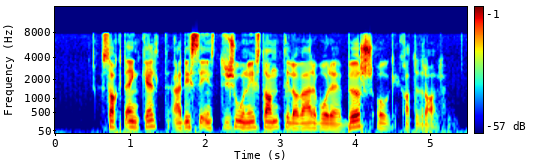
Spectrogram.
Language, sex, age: Norwegian, male, 55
